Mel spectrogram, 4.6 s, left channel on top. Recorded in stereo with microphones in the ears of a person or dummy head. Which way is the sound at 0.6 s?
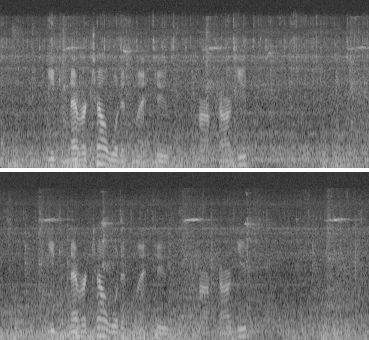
85° left.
